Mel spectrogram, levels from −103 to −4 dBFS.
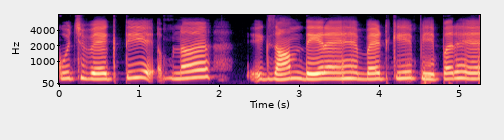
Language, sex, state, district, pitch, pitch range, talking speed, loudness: Hindi, female, Jharkhand, Palamu, 255 Hz, 240-270 Hz, 125 wpm, -16 LUFS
